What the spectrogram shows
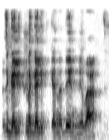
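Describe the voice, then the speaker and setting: A man with a Filipino accent preaching a sermon in a lively, conversational way, mixing in English and checking in with "no?" and "di ba?" as he goes. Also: medium pitch, a little fast. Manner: animated, conversational Taglish with frequent "no?" and laughs.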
